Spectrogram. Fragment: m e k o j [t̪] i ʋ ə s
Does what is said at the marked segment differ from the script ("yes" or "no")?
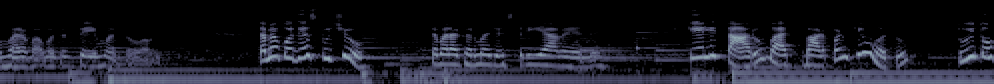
yes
